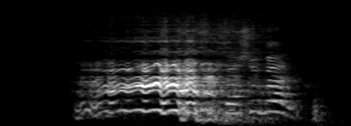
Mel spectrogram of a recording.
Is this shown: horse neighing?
yes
